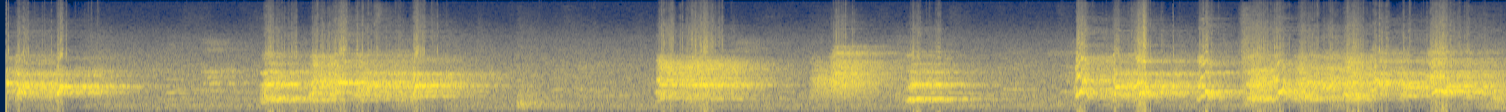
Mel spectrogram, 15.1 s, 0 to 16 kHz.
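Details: Many dogs at The Barking Lot, recorded 22 September 2017, barking and yelping together in overlapping bursts with quieter gaps between loud spells, some drawn-out whining tones, and possible human speech in the background.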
